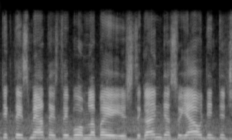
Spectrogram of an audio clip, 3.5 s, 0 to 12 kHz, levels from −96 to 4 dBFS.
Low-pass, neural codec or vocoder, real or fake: 10.8 kHz; none; real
